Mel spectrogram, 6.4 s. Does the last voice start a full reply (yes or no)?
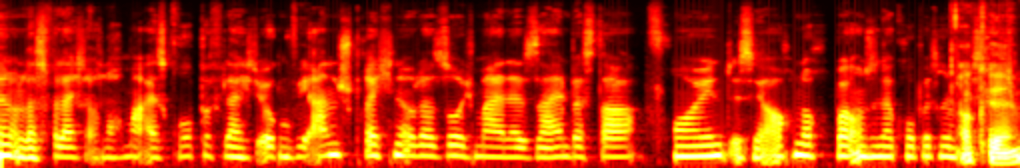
no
